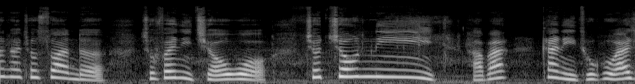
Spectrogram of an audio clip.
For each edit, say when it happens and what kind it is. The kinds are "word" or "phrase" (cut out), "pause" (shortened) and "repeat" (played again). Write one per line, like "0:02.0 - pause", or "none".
none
